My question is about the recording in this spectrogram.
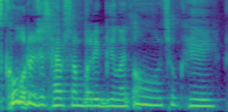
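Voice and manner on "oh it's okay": consoling. Retold or imitated. Consoling someone sad.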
